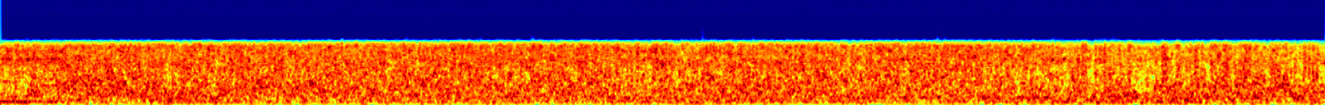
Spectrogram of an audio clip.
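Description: Small boat's motor running steadily, its noise a dense, even roar echoing inside a canal tunnel.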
